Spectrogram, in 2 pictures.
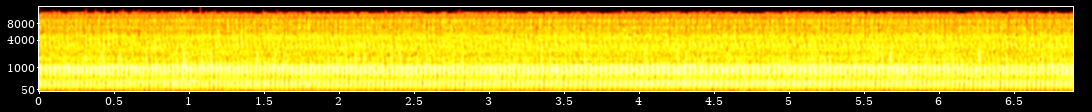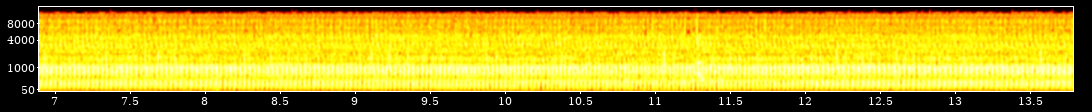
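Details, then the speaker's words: Powerwise air-motor-driven ink pump air motor after kit repair, running on air pressure while housing bolts are tightened for better compression: steady even hum, stable pitch, no knocks; normal running. "now you should notice as it gets tighter you get better compression from the sound of the motor you can hear"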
